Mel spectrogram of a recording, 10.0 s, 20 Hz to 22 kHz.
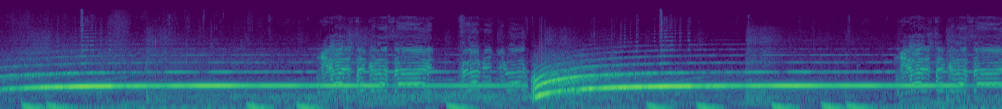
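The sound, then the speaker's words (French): A loud Japanese tsunami warning siren wails steadily, drops away and winds back up to its sustained tone, with a voice, likely a loudspeaker announcement, breaking in over it at times. The alert sounds three minutes after an earthquake, covering 670 km of Japan's Pacific coast. “Cette sirène, tous les Japonais la connaissent. 3 minutes après le tremblement de terre, l'alerte au raz-de-marée lancée.”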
